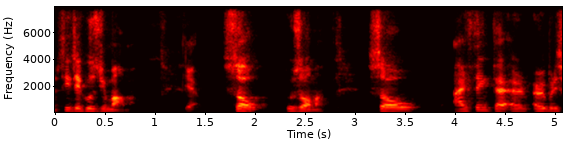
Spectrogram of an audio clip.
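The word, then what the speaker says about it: Uzomah: A lot of people keep talking about CJ Uzma, or I keep forgetting how to pronounce that guy's name. CJ Uzumama. Yeah. So Uzoma.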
